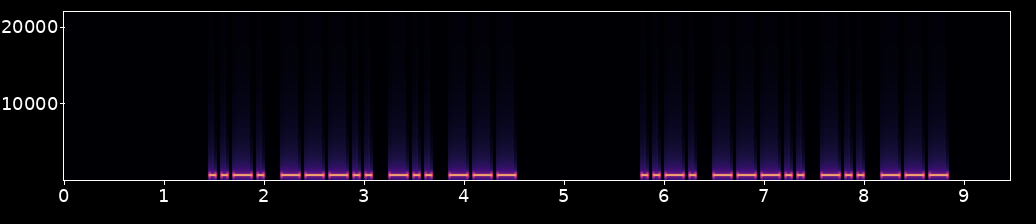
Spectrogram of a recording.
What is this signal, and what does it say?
Morse code, heard as a keyed tone, about 20 wpm, 700 Hz. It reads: F8DO F8DO
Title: DXCC-100 Call Signs - 4 Characters - Repeated 3x - 20wpm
